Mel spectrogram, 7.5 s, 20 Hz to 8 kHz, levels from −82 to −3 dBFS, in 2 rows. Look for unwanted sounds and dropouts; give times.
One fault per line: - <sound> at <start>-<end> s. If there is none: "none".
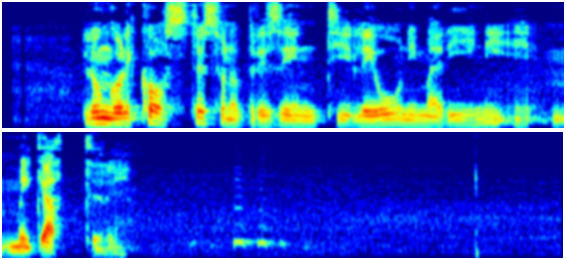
- laugh at 5.0-5.8 s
